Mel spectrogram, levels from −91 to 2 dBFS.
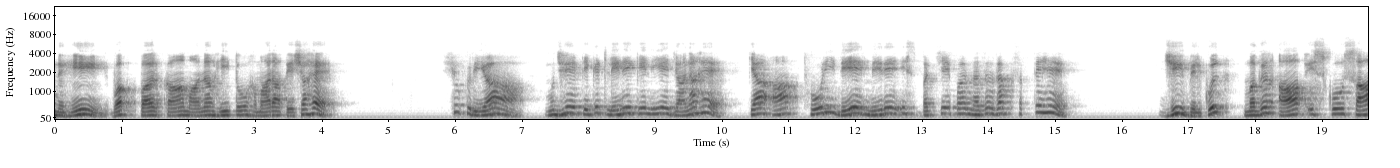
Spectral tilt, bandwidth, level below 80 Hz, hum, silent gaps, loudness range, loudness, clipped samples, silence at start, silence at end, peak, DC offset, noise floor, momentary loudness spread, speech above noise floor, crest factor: -5.5 dB/octave; 6.2 kHz; -62 dBFS; 50 Hz at -55 dBFS; none; 5 LU; -29 LUFS; under 0.1%; 0 s; 0 s; -10 dBFS; under 0.1%; -66 dBFS; 11 LU; 38 dB; 18 dB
